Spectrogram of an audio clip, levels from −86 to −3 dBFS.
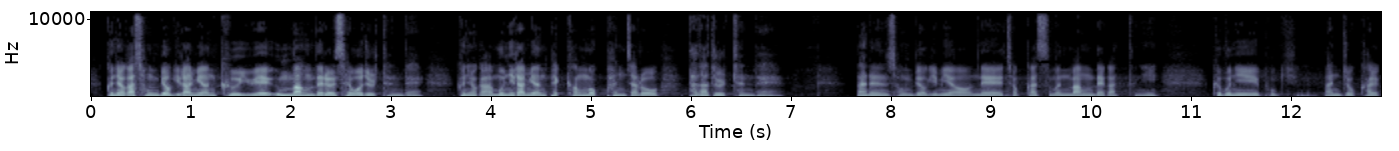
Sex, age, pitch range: male, 20-39, 120-145 Hz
